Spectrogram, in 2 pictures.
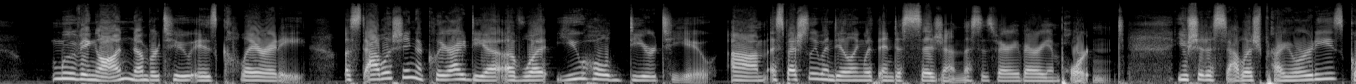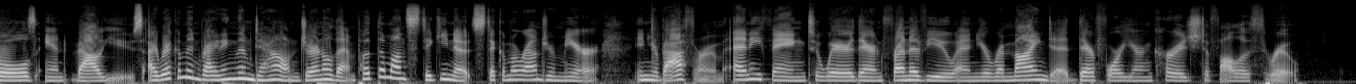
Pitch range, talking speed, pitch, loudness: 180-220 Hz, 160 wpm, 195 Hz, -18 LUFS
